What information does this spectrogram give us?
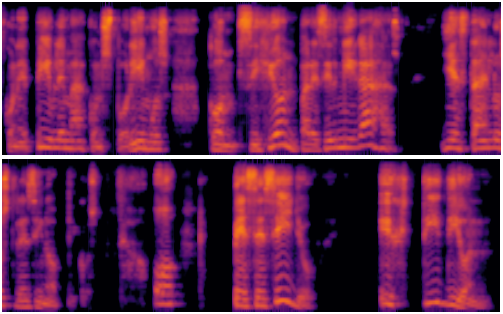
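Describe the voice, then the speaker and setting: A man from Colombia with a highland Colombian accent, giving an online Bible lecture over slides, explaining step by step and asking his listeners rhetorical questions. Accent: Colombian highland Spanish. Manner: explanatory, asks rhetorical questions and checks understanding.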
